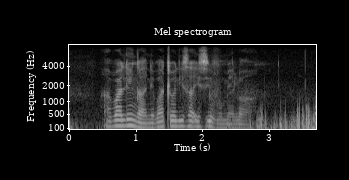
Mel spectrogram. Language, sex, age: South Ndebele, male, 20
